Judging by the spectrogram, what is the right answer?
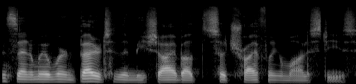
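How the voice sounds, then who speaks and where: In a very clean recording with a silent background, a man talks in a calm tone at medium pitch and a fairly quick pace, the sound dry and close with no echo. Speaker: audiobook reader. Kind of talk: reading aloud.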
